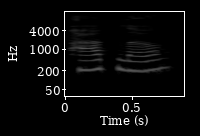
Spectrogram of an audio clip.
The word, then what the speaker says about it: Pablo: for some so we're going to try to pronounce it together just in case his name is pabloo blow like just one more time Pablo Theo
